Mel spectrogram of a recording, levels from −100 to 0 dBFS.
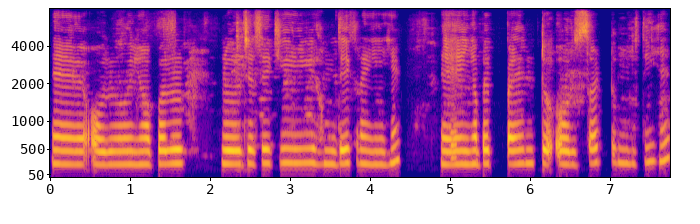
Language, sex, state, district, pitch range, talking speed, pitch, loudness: Hindi, female, Uttar Pradesh, Jyotiba Phule Nagar, 235-255 Hz, 130 wpm, 245 Hz, -16 LUFS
